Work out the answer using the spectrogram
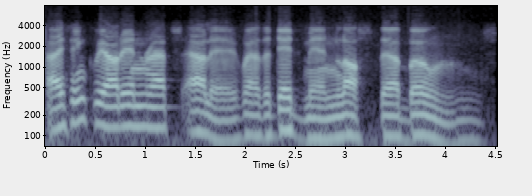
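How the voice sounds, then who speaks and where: A man giving a dramatic poetry reading with grave, deliberate phrasing. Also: fairly low pitch, sharp tone, highs cut off.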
